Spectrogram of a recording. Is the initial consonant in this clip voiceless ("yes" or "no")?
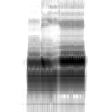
no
